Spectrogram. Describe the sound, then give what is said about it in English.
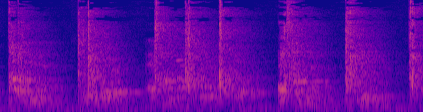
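Hands clap in a steady rhythm, often in quick pairs, loud, over a low murmur of voices with reverberation, during a laughter exercise session with members on a concrete floor. “Hands clapping.”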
